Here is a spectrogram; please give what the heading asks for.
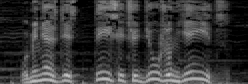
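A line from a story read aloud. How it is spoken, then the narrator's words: Shouted back. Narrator (Russian): крикнул он в ответ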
